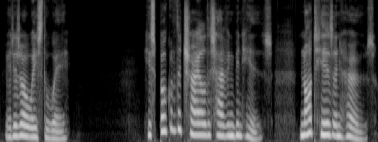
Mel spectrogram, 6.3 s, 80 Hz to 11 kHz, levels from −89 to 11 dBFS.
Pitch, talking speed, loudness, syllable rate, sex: 235 Hz, 160 wpm, -15 LUFS, 4.5 syllables/s, female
